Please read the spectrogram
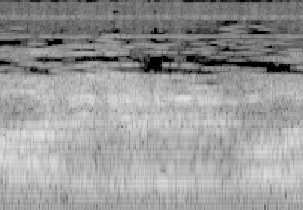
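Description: A group of voices singing the college anthem together in unison, held sung lines that change note a couple of times.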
